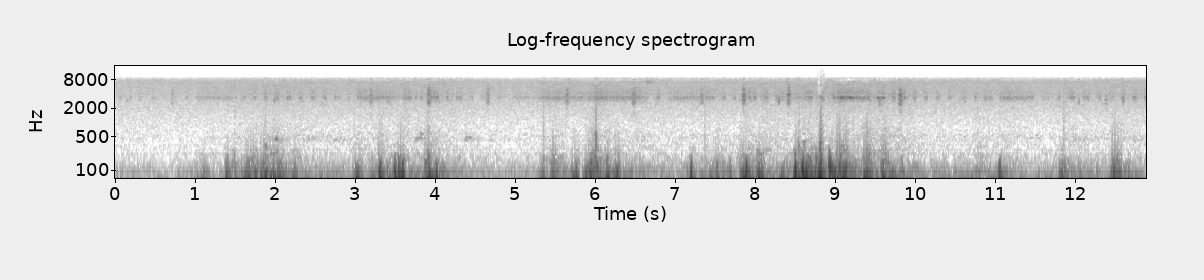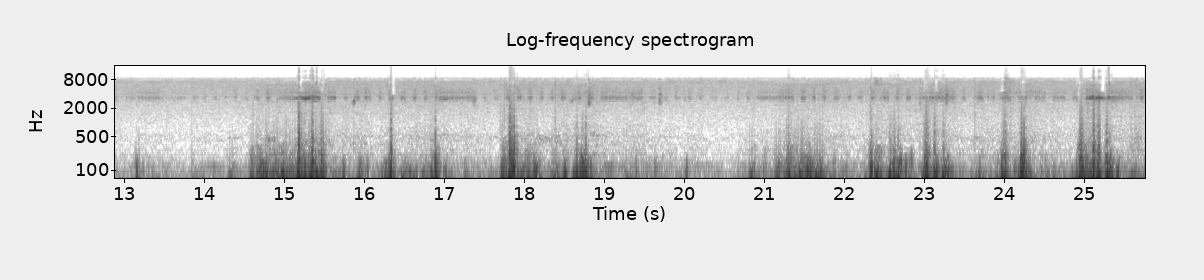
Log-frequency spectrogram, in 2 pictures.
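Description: Wind gusts roughly outdoors, rumbling against the microphone.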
